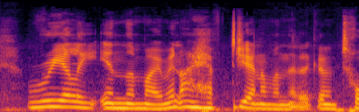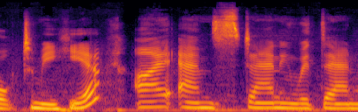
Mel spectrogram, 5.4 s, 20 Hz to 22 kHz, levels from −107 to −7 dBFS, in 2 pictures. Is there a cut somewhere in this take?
yes; 2 cuts; at 1.8 s, 3.6 s

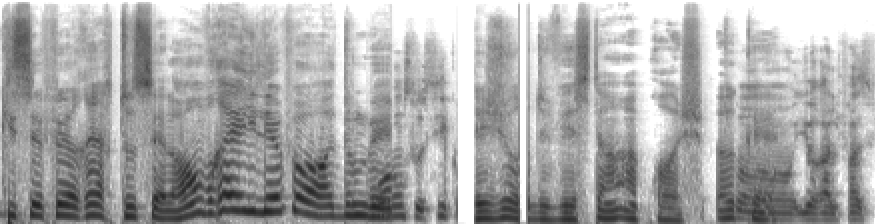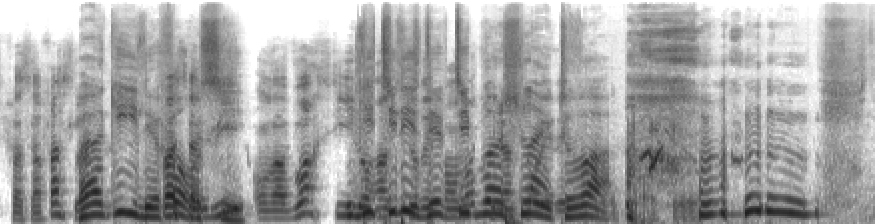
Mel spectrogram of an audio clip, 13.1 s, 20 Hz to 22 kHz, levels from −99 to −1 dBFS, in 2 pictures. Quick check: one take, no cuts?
no; 2 cuts; at 2.9 s, 11.2 s

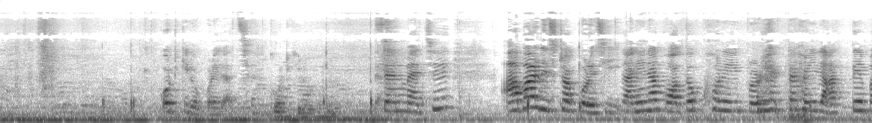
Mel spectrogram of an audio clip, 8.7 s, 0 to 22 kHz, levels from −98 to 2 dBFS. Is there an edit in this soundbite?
yes; 2 cuts; at 3.8 s, 6.3 s

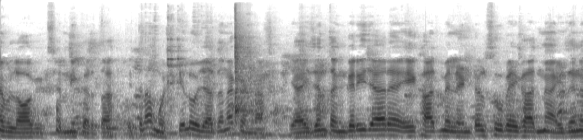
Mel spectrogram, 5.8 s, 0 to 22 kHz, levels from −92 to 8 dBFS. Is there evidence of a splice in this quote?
no; 0 cuts

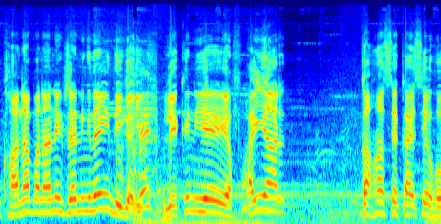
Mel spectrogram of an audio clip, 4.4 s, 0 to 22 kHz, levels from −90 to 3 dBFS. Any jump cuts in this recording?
yes; 1 cut; at 1.6 s

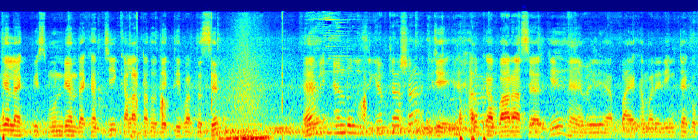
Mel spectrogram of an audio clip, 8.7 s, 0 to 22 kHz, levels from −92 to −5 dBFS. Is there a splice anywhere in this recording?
no; 0 cuts

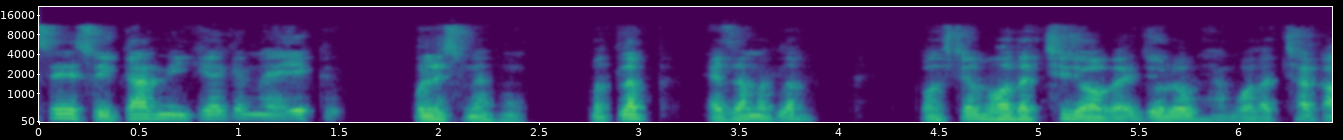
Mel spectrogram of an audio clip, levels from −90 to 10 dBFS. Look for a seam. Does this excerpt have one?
no; 0 cuts

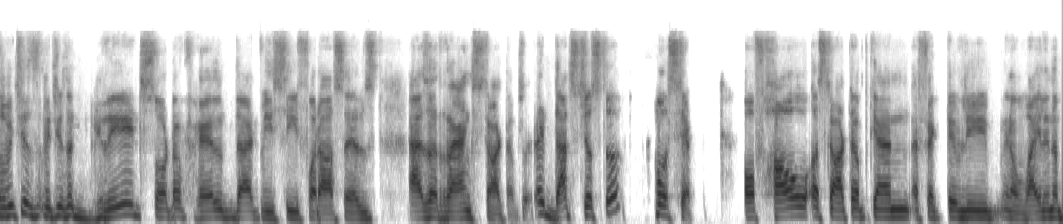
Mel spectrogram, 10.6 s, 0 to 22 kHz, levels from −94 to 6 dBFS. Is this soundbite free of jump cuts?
no; 1 cut; at 2.6 s

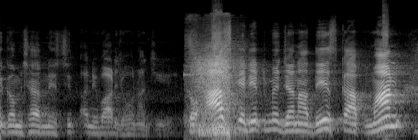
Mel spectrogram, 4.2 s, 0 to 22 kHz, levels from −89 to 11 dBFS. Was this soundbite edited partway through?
yes; 1 cut; at 1.8 s

